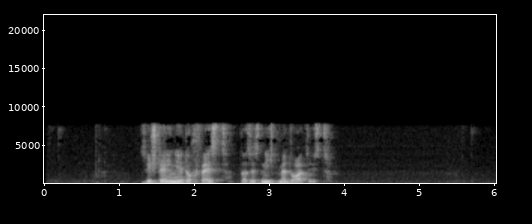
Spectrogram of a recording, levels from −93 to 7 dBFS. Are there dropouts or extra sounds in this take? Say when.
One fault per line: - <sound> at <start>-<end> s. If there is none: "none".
none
